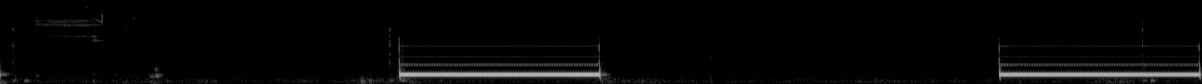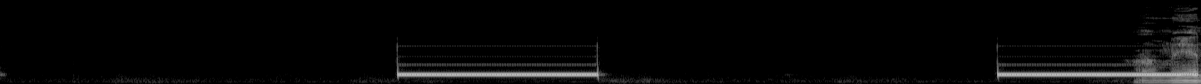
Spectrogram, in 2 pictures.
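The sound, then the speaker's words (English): Ringback tone of an outgoing telephone call: four steady, buzzing two-second rings, each separated by about four seconds of near silence with faint rustling. “We got a ring.”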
